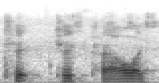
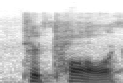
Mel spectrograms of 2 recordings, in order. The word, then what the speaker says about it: Tiktaalik: about the kept Alec is that how you pronounce it Tiktaalik tit for tat see how I do it I never know how to pronounce it but Tiktaalik okay so you know this is supposed to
